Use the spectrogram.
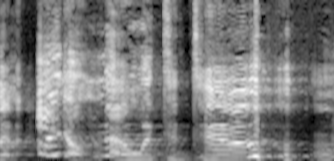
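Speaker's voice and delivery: high, tearful wail; high, slow blubbering; crying. A narrator's reading. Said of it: "kept on crying".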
